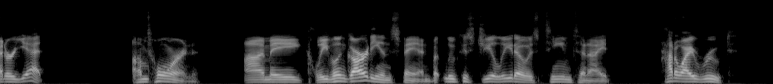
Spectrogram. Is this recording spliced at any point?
yes; 2 cuts; at 1.5 s, 5.4 s

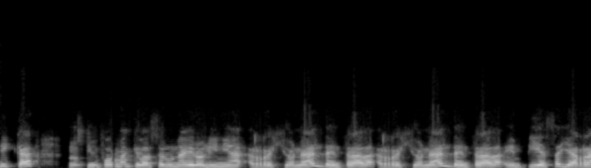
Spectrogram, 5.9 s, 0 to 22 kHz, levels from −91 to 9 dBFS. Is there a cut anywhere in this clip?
yes; 1 cut; at 3.7 s

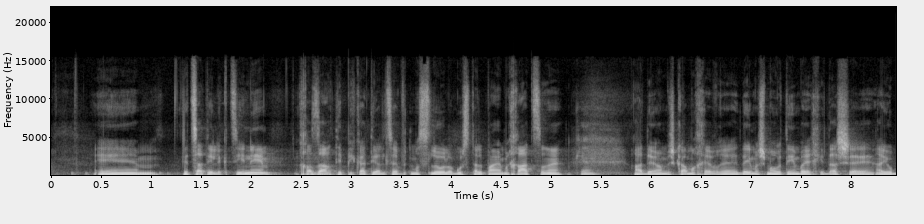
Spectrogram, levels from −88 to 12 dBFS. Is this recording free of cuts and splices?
yes; 0 cuts

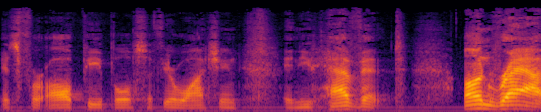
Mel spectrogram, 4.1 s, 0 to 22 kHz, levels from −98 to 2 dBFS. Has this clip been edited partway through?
yes; 1 cut; at 2.1 s

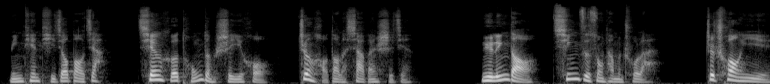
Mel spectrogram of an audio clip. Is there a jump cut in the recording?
no; 0 cuts

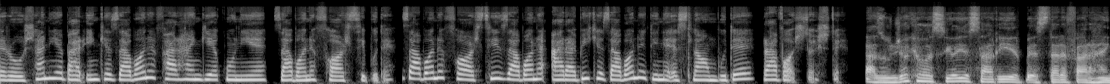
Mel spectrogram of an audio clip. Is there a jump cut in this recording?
yes; 1 cut; at 4.0 s

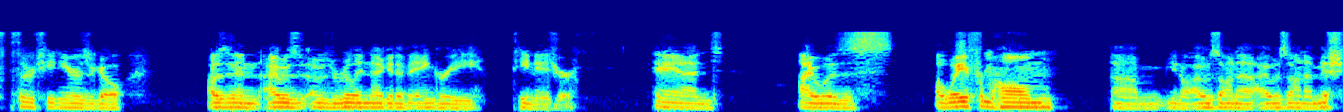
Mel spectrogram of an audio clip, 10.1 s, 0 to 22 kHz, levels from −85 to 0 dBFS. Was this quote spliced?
no; 0 cuts

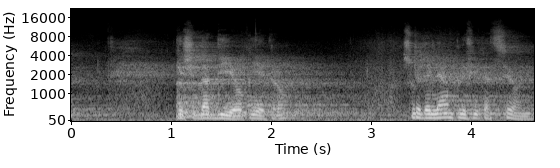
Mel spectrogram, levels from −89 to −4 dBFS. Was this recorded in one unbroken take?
no; 3 cuts; at 1.0 s, 1.7 s, 3.4 s

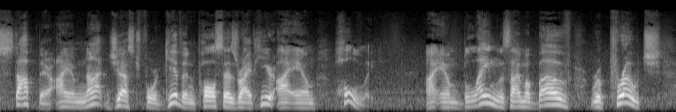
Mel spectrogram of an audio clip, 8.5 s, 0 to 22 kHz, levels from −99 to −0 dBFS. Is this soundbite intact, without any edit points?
yes; 0 cuts

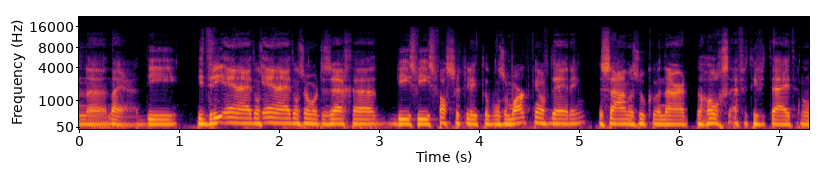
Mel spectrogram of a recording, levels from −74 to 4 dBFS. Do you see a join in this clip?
yes; 6 cuts; at 1.1 s, 1.8 s, 3.0 s, 3.4 s, 5.1 s, 6.1 s

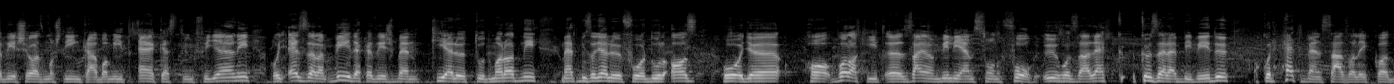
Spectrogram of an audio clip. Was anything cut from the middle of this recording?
yes; 2 cuts; at 3.2 s, 5.8 s

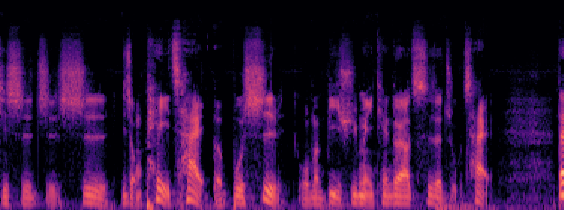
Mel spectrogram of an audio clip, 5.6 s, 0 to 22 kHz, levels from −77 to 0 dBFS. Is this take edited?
yes; 1 cut; at 1.1 s

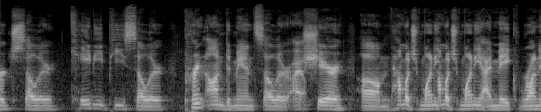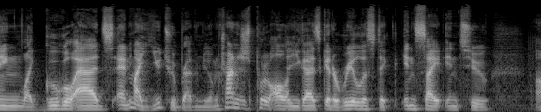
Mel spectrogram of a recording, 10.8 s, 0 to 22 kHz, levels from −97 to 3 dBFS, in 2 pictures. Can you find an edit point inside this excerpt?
yes; 6 cuts; at 1.7 s, 3.0 s, 3.5 s, 4.4 s, 6.7 s, 8.3 s

